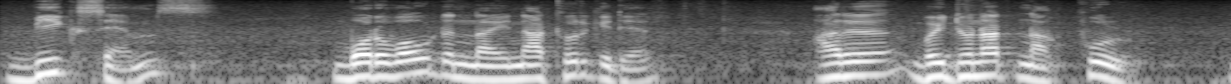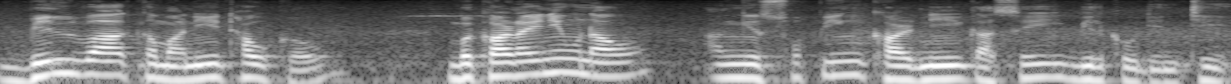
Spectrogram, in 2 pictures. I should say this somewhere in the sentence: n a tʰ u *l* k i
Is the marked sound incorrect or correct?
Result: incorrect: ɾ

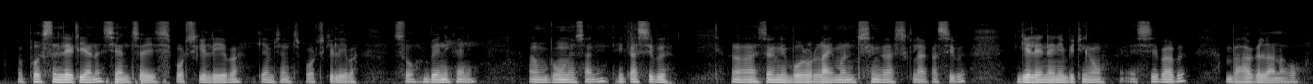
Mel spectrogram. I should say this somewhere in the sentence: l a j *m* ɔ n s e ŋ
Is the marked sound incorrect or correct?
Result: correct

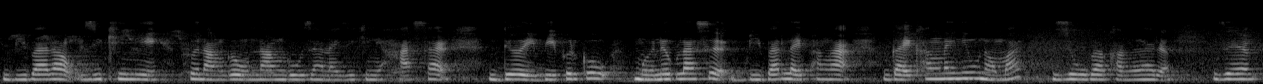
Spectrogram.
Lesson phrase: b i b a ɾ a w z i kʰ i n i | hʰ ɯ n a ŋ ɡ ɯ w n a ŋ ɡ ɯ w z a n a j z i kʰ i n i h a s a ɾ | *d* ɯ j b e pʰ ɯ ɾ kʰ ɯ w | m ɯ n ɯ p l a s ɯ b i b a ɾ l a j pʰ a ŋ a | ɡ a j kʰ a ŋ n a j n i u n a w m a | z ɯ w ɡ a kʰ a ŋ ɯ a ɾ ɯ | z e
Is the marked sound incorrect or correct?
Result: correct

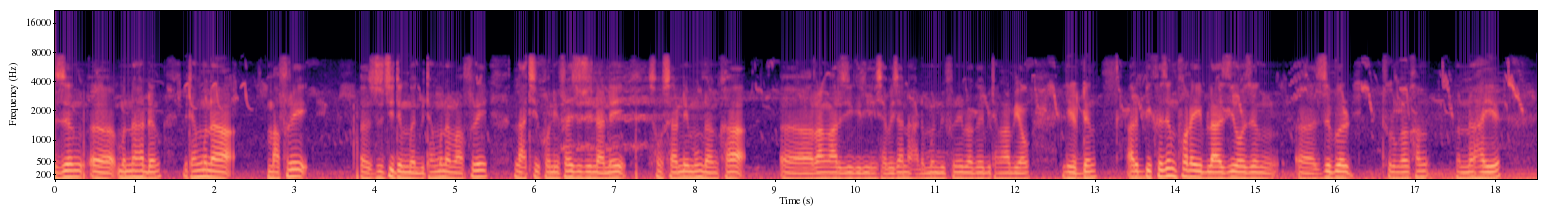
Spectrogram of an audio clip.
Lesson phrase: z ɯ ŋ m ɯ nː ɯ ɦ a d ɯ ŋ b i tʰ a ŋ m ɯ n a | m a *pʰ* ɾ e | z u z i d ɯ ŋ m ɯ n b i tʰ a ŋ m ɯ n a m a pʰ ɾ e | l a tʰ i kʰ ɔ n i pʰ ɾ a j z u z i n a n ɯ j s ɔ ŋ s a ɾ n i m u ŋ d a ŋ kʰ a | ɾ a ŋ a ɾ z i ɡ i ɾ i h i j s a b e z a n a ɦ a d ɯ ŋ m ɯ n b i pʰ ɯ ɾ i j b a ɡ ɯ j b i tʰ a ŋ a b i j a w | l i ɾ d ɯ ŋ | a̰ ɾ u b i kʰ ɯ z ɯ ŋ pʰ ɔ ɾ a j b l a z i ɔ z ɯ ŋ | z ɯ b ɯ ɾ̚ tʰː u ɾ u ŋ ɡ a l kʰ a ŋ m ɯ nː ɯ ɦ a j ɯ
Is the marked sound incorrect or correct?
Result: correct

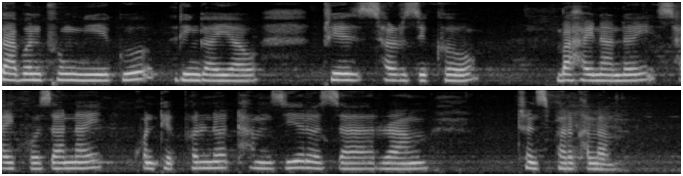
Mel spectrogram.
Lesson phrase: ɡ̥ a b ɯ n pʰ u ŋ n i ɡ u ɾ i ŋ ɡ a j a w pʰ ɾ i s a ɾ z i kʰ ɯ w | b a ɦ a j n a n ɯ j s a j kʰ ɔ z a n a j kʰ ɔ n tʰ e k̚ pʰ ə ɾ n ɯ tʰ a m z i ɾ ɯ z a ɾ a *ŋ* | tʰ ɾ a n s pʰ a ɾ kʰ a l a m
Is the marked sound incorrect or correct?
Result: correct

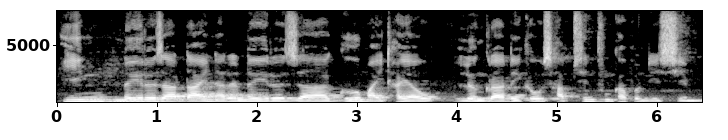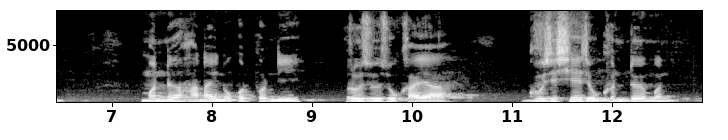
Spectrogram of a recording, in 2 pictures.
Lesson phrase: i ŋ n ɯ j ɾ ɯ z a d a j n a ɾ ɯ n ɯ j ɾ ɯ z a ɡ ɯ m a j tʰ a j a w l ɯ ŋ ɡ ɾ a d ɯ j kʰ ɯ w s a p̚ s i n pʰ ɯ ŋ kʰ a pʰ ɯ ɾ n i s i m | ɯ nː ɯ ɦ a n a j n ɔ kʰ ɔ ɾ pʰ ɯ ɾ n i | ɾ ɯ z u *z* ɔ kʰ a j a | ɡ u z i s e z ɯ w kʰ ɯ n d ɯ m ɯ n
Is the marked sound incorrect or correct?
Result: correct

